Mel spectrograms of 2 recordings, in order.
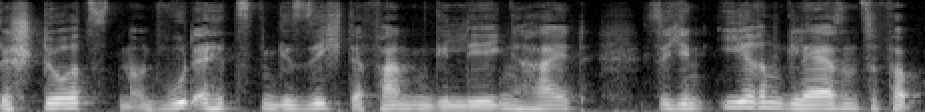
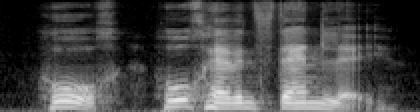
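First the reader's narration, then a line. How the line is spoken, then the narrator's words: Thunderous group shout. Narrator (German): donnerte um den Tisch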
